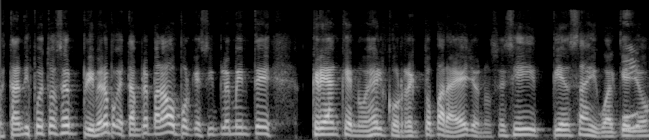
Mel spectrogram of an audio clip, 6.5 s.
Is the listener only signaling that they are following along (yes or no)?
no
